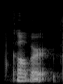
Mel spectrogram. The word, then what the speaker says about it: Colbert: Colbert said all sides are good at this point.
